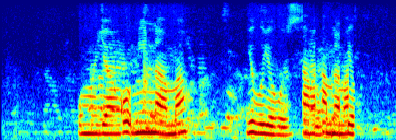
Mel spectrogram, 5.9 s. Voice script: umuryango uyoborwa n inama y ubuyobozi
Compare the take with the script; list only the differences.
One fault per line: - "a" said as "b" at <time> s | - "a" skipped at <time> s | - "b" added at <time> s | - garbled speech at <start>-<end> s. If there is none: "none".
- "uyoborwa" skipped at 1.9 s
- garbled speech at 4.5-5.3 s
